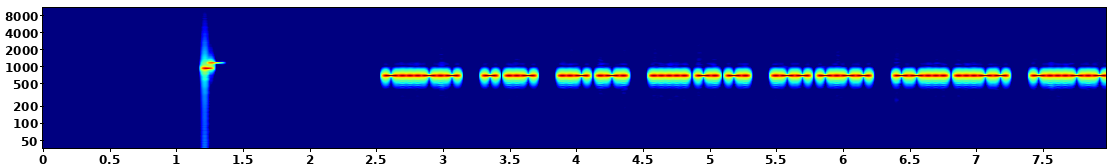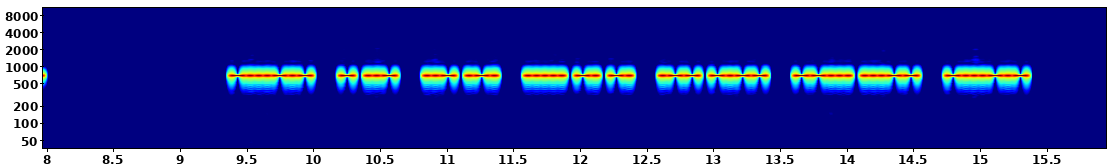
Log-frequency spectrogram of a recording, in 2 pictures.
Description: Morse code, heard as a keyed tone, about 38 wpm, 700 Hz. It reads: <BK> TU UR 5NN WY 73 <BK> <BK> TU UR 5NN WY 73 <BK>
